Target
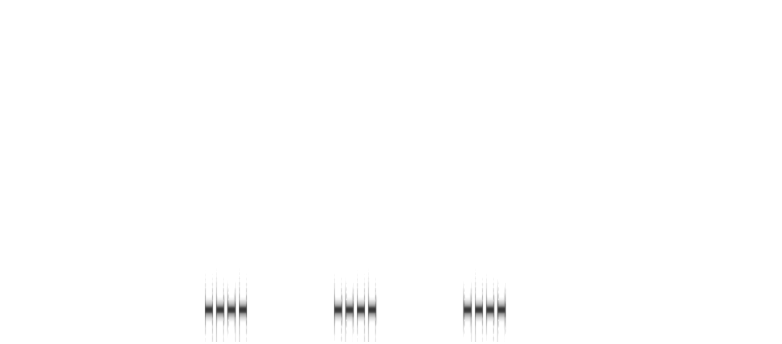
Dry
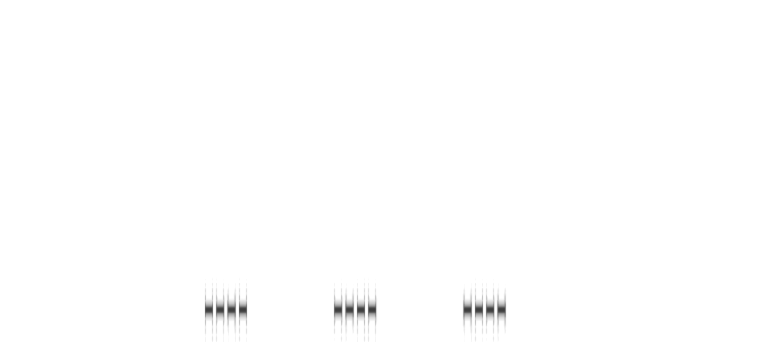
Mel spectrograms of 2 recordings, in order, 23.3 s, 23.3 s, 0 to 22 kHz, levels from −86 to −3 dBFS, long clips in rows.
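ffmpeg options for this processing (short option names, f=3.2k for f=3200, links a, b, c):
-af "alimiter=level_in=5.5dB:limit=-24dB:level=0:latency=1,volume=-5.5dB,volume=8.5dB"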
